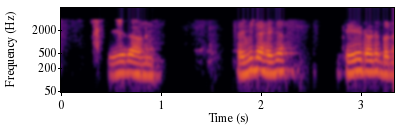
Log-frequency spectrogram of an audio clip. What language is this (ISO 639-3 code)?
pan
